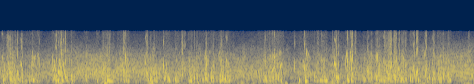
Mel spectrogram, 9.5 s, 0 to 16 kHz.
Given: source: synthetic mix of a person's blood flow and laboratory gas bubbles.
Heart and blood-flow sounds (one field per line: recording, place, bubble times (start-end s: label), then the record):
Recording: Doppler ultrasound of blood flow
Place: subclavian vein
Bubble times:
0.02-0.83 s: bubbles
1.00-1.52 s: bubbles
1.62-1.80 s: bubbles
1.91-2.61 s: bubbles
2.86-4.70 s: bubbles
5.15-5.68 s: bubbles
5.85-6.57 s: bubbles
6.65-7.15 s: bubbles
7.24-9.05 s: bubbles
9.36-9.42 s: bubbles
From the record:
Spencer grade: 4 (maximum detectable bubble signal sounding continuously throughout systole and diastole of every cardiac period, and overriding the amplitude of the normal cardiac signals)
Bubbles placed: anywhere in the cardiac cycle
